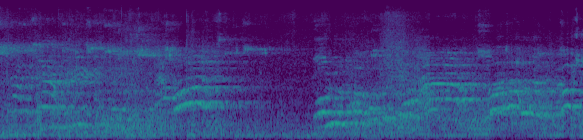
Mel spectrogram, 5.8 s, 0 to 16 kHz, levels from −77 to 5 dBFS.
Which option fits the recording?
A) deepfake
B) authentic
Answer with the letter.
B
